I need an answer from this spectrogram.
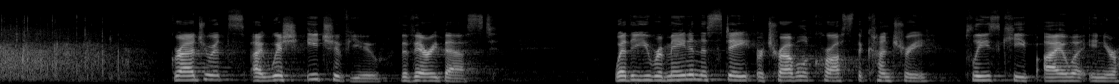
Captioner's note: applause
